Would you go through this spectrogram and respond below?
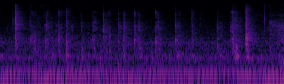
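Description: Rapid typing on a computer keyboard, with a steady stream of close, crisp key clicks in an uneven rhythm over a low constant hum.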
